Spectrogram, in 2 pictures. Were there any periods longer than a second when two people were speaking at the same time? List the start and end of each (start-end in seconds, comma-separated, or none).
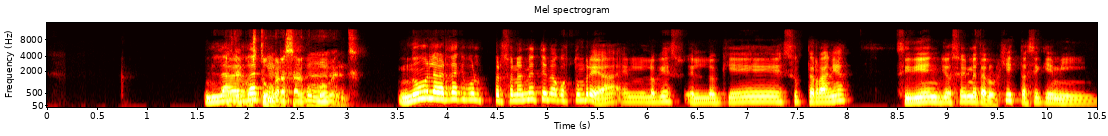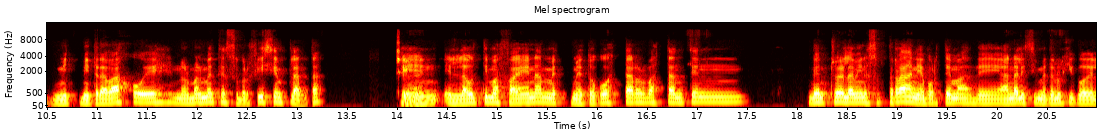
none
